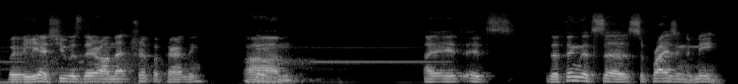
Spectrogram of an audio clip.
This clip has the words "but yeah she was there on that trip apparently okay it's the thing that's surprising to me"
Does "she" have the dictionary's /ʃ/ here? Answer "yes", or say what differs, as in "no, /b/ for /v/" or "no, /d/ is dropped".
yes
